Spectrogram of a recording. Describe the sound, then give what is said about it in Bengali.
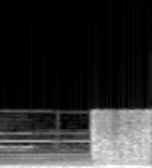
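A car engine cranks but fails to start, giving a short, loud, churning mechanical rumble. Partway through, the sound turns harsher and brighter. No voices are heard. “জানি না, গাড়ি start হচ্ছে না।”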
